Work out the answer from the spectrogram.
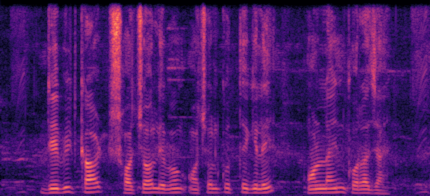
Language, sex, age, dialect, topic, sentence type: Bengali, male, 36-40, Standard Colloquial, banking, statement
